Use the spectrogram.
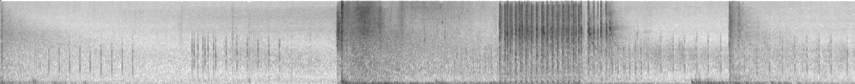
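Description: Loud, close machine gun fire from the video game Hell Let Loose comes in heavy sustained bursts with short pauses between them. Quieter distant gunfire rattles in the background.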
